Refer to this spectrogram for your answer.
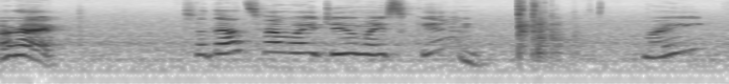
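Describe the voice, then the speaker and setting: The speech runs at a moderate pace against noticeable background noise. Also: woman. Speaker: art tutorial channel host. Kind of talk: tutorial. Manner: casual, thinking aloud with hesitations.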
